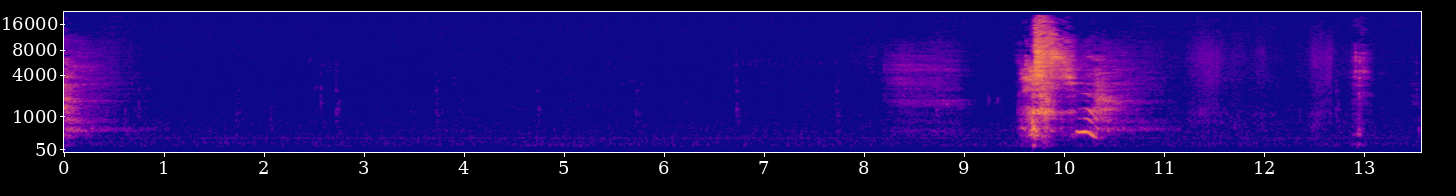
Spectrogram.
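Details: Early-morning sneeze attack while putting clothes together: quiet room, then a run of breathy inhalations building to one loud sneeze, followed by a few softer after-sounds.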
